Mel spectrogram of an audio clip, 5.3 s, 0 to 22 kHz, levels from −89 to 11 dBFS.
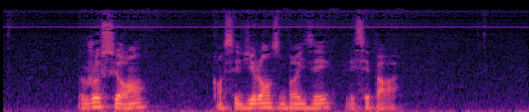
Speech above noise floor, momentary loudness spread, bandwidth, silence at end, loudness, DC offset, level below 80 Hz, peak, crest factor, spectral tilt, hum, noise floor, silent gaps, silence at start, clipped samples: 33 dB; 12 LU; 16.5 kHz; 0.6 s; -21 LUFS; under 0.1%; -48 dBFS; -2 dBFS; 20 dB; -6 dB/octave; none; -53 dBFS; none; 0.8 s; under 0.1%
